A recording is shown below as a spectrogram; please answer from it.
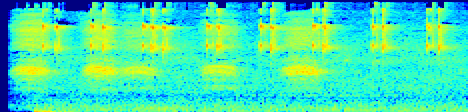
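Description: A squirrel gives harsh, barking calls in a steady series, about one every second.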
